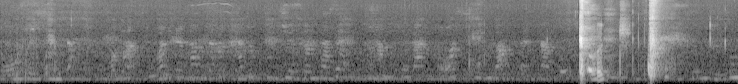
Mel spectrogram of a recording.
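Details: Soft background murmuring, then two sharp sneezes in quick succession from a young child named in Korean; ordinary sneezing.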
